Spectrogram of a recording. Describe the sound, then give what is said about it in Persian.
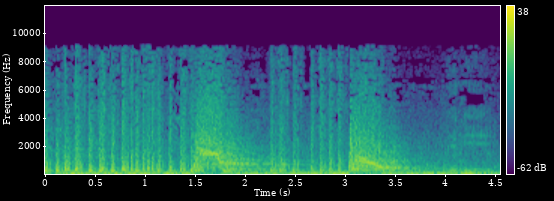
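Rapid bursts of automatic gunfire crackle in dense, repeated volleys, with a low rumble underneath and a couple of whistling, descending tones cutting through the shots; Iraqi forces open fire at a war front line right after a can is thrown. “نگاه کن قوطی عربی رو پرت میکنه بلا فاصله شلیک به اون شروع میشه.”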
